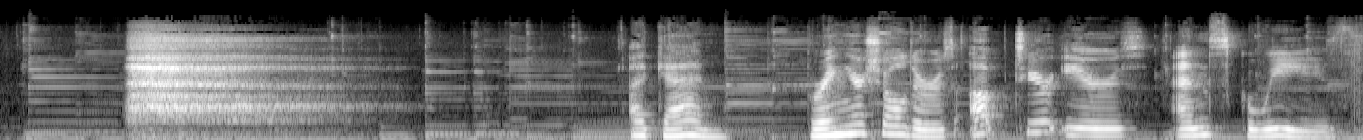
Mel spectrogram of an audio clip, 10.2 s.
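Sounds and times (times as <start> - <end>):
deep breath during a guided relaxation exercise: 1.0 - 3.2
speech: 4.7 - 10.2.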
